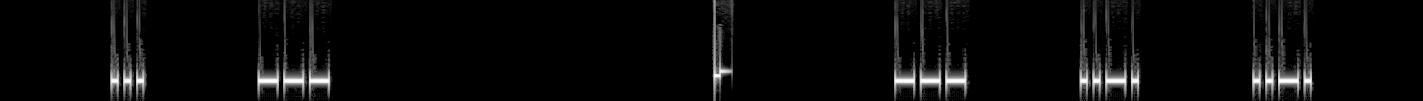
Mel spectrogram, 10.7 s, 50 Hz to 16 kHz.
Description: Morse code, heard as a keyed tone, about 25 wpm, spaced as for 9 wpm, 700 Hz. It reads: SO OFF
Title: 6x Character Spacing - Top 200 Words - 25wpm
